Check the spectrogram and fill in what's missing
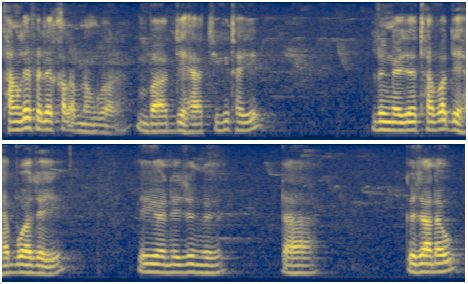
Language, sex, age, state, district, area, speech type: Bodo, male, 60+, Assam, Baksa, rural, spontaneous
